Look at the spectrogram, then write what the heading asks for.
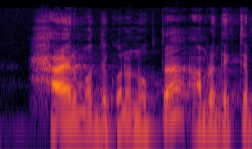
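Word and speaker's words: ح: হা হরফটি কীভাবে উচ্চারিত হবে? হা হরফটি উচ্চারিত হবে কণ্ঠনালীর মধ্যখান হতে। গলা চিপে ধরে আপনি উচ্চারণ করুন। আপনারা আমার সাথে বলুন হ্যাঁ।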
